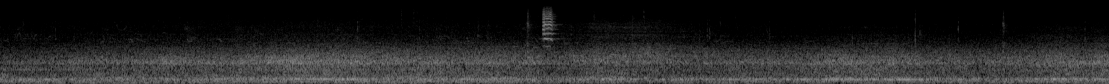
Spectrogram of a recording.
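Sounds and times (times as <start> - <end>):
outdoor background noise: 0.0 - 11.0
high-pitched bird chirp: 5.4 - 5.7.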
